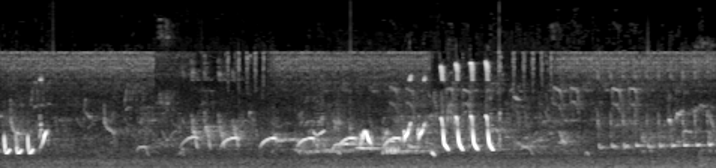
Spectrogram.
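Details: Common nightingale song in a forest: a varied run of slurred whistles and chirps, building to a short burst of loud sharp notes, then fading to quieter phrases amid steady hiss.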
